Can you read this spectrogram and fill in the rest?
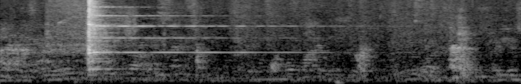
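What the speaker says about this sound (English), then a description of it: "Just heard a bell." A single sharp bell strike rings out near the start and its bright, sustained tone fades over a couple of seconds, heard over a quiet room background with faint voices nearby.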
